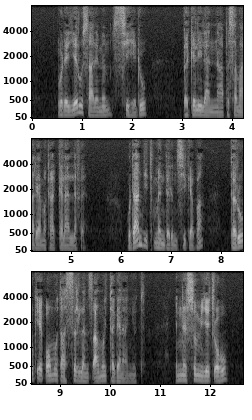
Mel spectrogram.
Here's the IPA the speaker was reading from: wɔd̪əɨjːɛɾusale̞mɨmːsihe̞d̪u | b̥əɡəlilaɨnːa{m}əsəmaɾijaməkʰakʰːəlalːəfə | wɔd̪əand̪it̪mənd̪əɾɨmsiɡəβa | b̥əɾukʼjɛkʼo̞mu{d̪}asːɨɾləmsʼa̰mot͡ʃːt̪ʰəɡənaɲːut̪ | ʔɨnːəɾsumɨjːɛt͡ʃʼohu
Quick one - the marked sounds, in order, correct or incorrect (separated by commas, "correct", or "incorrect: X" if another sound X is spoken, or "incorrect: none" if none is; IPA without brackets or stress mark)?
incorrect: b, incorrect: t̪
